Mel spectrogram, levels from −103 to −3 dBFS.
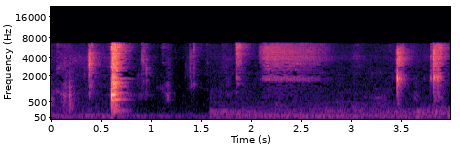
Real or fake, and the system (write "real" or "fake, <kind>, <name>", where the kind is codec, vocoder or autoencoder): fake, vocoder, BigVGAN v2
